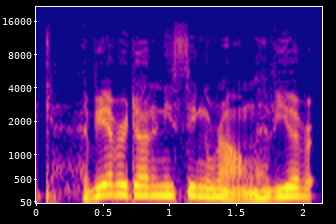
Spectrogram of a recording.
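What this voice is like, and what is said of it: Put-on New Zealand accent. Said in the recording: “This is my flawless New Zealand accent.”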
